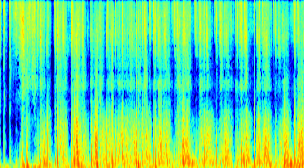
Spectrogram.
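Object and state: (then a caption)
Himalayan salt lamp being scratched. Long nails of both hands scratch fast over a large, solid Himalayan salt sphere lamp lit from inside. The result is a dense, continuous run of rough, crunchy scraping with a heavy low rumble and bright, gritty edges, pulsing as the strokes change.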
